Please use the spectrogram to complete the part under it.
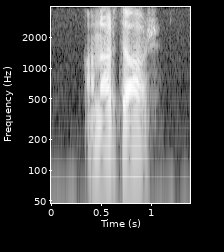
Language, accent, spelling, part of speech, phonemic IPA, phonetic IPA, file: Armenian, Eastern Armenian, անարդար, adjective, /ɑnɑɾˈtʰɑɾ/, [ɑnɑɾtʰɑ́ɾ], Hy-անարդար.ogg
- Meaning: unjust, unfair, inequitable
